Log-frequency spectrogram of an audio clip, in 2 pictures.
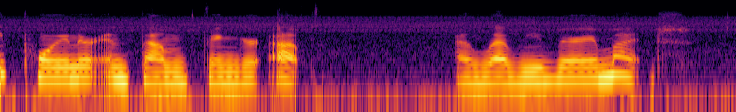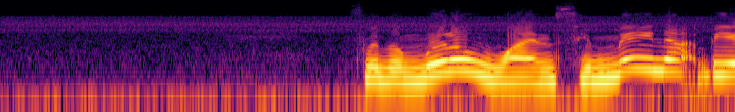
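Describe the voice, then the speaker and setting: A woman's voice: mid-range voice, a little mellow, clean tone, low-quality recording. A woman in her thirties, a children's librarian, reading and presenting a storytime for young children.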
